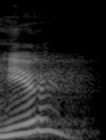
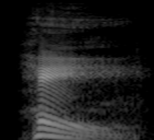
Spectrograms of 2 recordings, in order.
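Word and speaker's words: ה: This one here y este aquí is repeated twice. Está repetido dos veces. Here we have. Aquí tenemos. It's pronounced hey, not he. Se pronuncia e. Hey, hey. Okay?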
